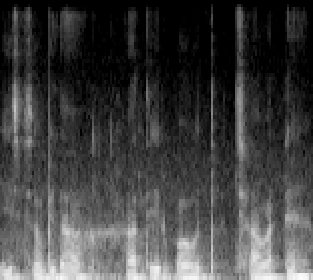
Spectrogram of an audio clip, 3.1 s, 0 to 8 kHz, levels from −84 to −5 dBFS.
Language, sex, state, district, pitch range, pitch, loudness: Bhojpuri, male, Bihar, East Champaran, 110-120 Hz, 115 Hz, -15 LUFS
